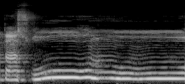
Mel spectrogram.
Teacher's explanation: واو ساکن سے پہلے پیش واو مدہ دونوں کو 2 سیکنڈ تک کھینچ کر پڑھیں گے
